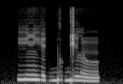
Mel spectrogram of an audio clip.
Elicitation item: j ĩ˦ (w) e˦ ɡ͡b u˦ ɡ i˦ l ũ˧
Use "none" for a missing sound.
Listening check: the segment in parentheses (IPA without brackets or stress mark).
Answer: j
